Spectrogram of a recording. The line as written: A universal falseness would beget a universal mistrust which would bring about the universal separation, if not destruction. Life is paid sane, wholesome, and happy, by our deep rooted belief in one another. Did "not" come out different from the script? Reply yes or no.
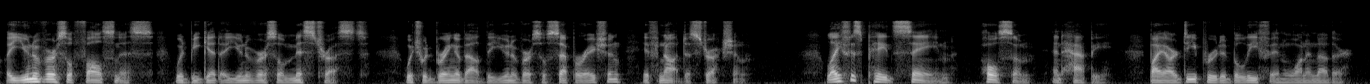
no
